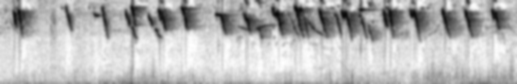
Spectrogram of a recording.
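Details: Free-living saffron finches at a feeder, noisy chorus of high down-slurred chirps in irregular clusters, some overlapping, over a faint low background murmur.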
